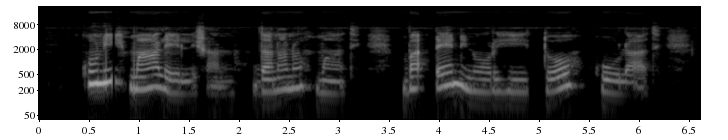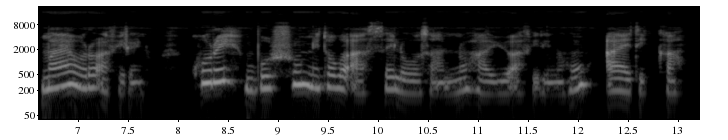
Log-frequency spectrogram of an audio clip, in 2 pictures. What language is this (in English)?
Sidamo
